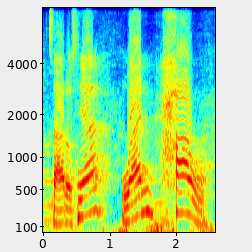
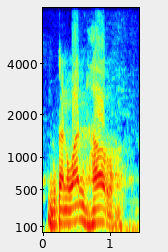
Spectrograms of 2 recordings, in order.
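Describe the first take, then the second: First: The 'h' sound is light and thin. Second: The 'h' sound is deep and thick. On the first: The speaker calls it right. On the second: The speaker calls it wrong. "H-nya tebal"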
